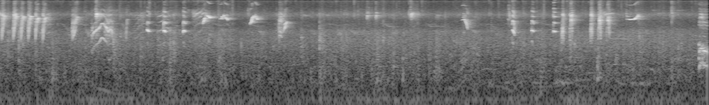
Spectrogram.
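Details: Vigorous song of an olive-backed sunbird: a fast rattle of high ticks opens, then sharp squeaky phrases and short high trills come at irregular intervals.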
